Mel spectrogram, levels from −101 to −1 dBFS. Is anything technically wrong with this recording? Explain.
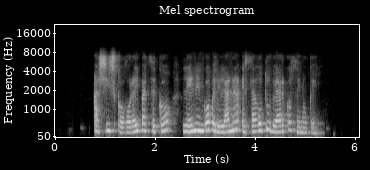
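Yes, there's Opus voice compression through the whole speech clip. The SILK coder is squeezing it hard: nothing above 9.7 kHz, and the excitation is coded coarsely, which fits a bitrate around 10 kbps. It sounds muffled, a bit hoarse, faintly robotic.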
